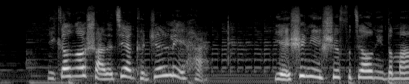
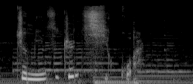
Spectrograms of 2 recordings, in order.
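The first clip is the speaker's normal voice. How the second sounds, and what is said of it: Quiet muttering. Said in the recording (Chinese): “小声嘟囔一句”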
